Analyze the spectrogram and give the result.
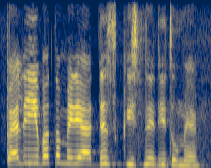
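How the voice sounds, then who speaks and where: A woman's voice: high-pitched, fast, darkish tone, natural voice. A woman voicing a stern, sarcastic female professor who is feverish and irritable, scolding with pointed questions.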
